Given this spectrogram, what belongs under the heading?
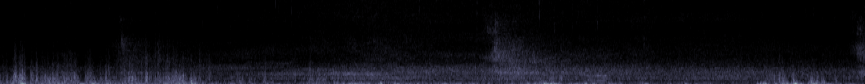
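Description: Strong night wind in a sandstorm roars steadily with gusty, rumbling buffeting against the microphone, a continuous broadband rush that never lets up.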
